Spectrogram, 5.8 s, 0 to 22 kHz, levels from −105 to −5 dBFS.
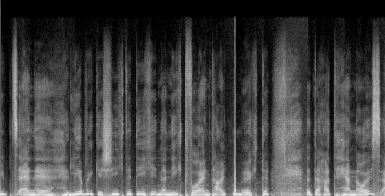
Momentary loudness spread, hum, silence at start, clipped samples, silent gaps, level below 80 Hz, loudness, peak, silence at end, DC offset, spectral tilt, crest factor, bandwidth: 6 LU; none; 0 s; under 0.1%; none; -44 dBFS; -21 LUFS; -10 dBFS; 0 s; under 0.1%; -5 dB/octave; 12 dB; 17 kHz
